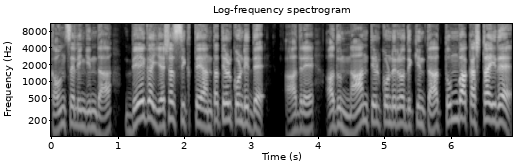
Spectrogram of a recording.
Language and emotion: Kannada, angry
